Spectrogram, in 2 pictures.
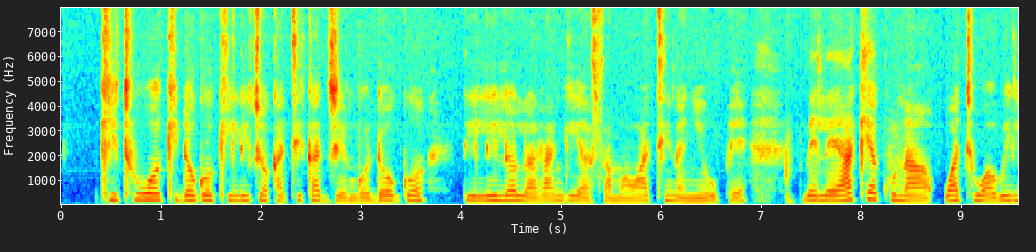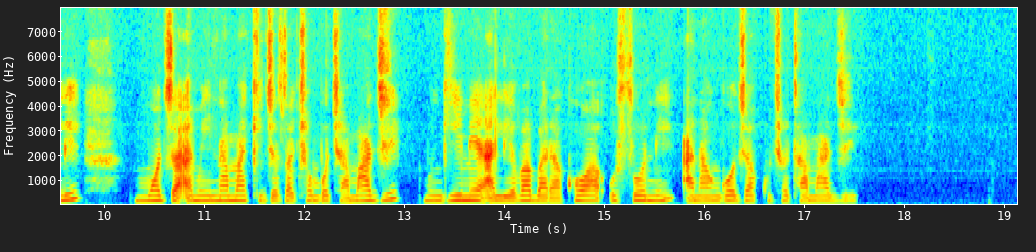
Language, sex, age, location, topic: Swahili, female, 18-24, Mombasa, health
